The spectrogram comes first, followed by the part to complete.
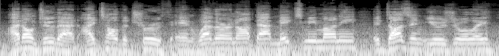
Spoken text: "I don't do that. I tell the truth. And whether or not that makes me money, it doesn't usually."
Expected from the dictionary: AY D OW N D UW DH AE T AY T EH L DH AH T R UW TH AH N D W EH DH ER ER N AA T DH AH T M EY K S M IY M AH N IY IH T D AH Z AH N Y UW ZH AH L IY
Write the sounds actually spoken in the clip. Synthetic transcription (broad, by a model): AY D OW N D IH DH AE T AY T EH L DH AH T R UW TH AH N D W EH DH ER ER N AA T DH AH T M EY K S M IY M AH N IY IH T D AH Z AH N Y UW ZH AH L IY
